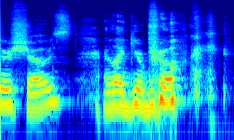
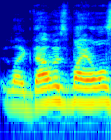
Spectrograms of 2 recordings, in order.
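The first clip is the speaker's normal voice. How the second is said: ordinary delivery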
